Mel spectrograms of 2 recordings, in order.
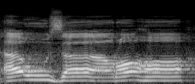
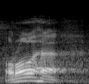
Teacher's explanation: Ra dengan ha sama tebal. Sepatutnya ra yang tebal, ha nipis.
